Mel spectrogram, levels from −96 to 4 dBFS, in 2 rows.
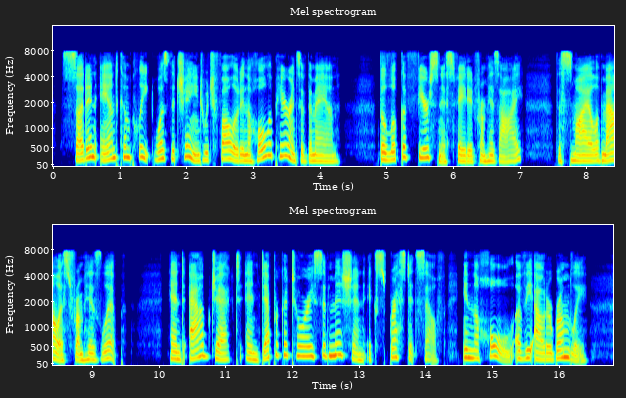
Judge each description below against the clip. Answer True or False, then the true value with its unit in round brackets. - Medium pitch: True (180 Hz)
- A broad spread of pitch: True (6.8 semitones)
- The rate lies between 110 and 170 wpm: True (160 wpm)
